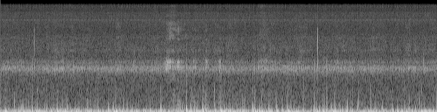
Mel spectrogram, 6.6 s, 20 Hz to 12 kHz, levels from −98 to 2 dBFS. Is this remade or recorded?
recorded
